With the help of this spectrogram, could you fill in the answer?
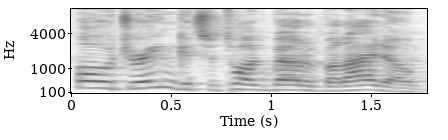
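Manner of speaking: mock Sam's jealous whining; mock whine. Teasing friend Sam by imitating his complaint.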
